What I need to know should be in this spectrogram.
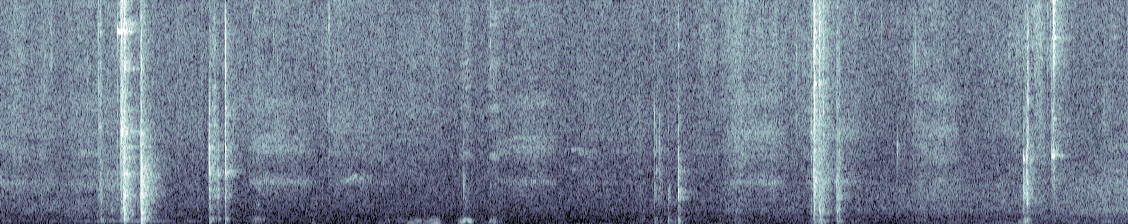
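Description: Metal parts clink and knock against each other.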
